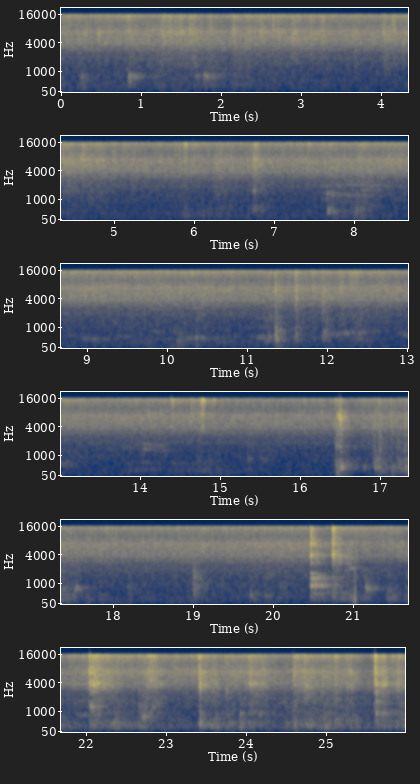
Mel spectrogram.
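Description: Chili sambal paste sizzling steadily in hot oil in an aluminium wok. In the last few seconds a metal spatula stirs it, scraping and clicking against the wok.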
